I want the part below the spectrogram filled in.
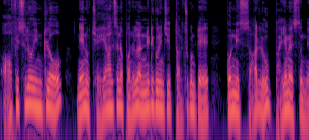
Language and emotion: Telugu, fearful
